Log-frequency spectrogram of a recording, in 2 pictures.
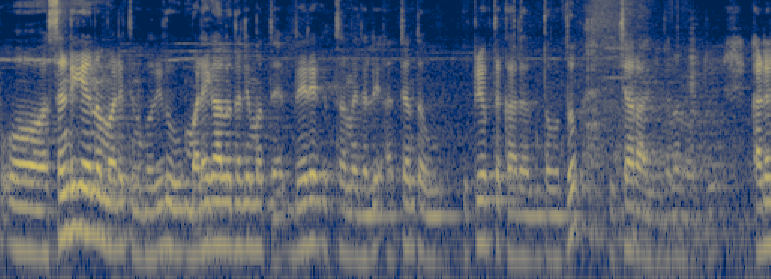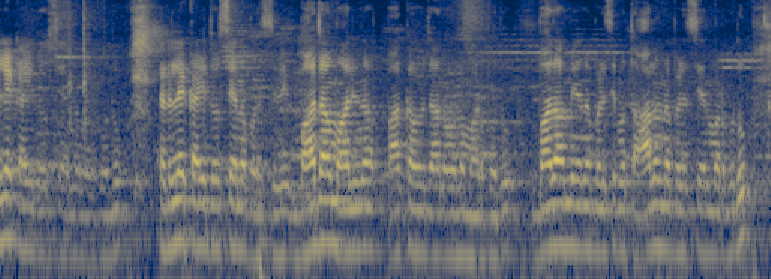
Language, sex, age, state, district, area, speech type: Kannada, male, 30-45, Karnataka, Kolar, rural, spontaneous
